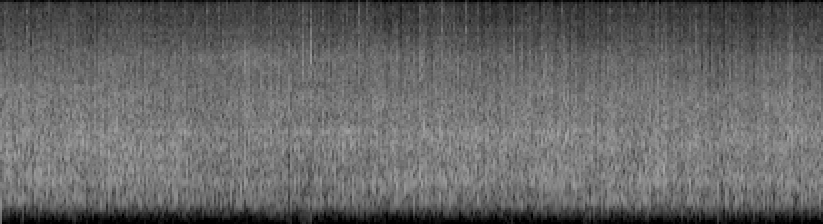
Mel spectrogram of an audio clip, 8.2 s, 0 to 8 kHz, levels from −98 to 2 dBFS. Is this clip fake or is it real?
fake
